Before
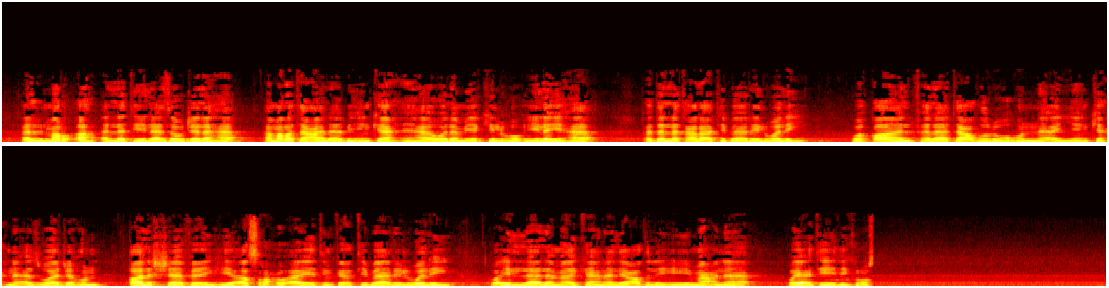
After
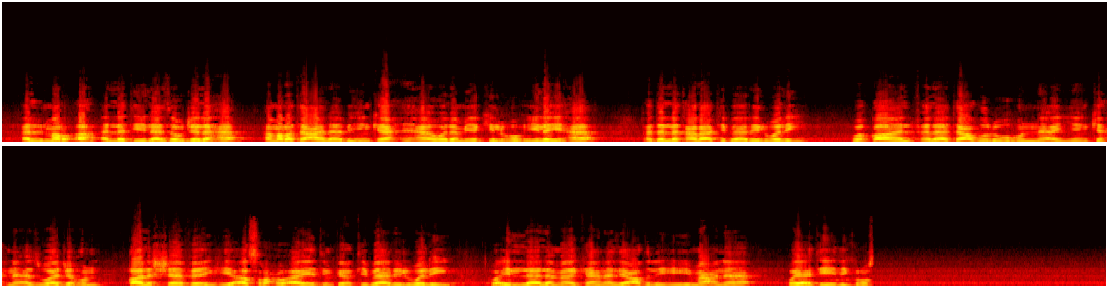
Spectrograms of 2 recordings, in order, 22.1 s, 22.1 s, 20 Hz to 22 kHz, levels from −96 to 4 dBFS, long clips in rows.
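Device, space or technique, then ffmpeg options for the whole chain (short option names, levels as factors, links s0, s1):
intercom: -af "highpass=470,lowpass=4300,equalizer=f=2500:t=o:w=0.44:g=10,asoftclip=type=tanh:threshold=0.282,volume=0.596"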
